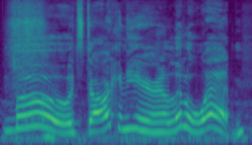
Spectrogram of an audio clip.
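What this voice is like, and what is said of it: Comic character voice. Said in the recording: “did an impression of his own urethra”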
